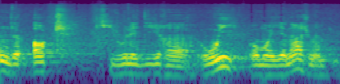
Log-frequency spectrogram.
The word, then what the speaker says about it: hoc: Alors l'occitan, ça vient de hoc, qui voulait dire oui au Moyen-Âge, maintenant on prononce o, mais on écrit toujours hoc, et c'était le domaine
